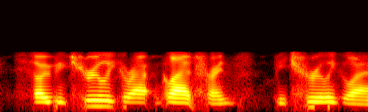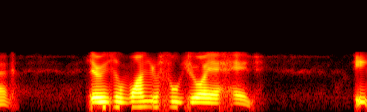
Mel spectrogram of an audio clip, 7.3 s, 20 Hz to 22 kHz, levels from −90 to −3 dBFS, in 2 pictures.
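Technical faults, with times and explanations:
Throughout: Codec 2 vocoder, heavy damage. The speech sounds robotic and buzzy because the decoder rebuilds it from sine waves using only pitch, voicing, energy and a spectral envelope, which points to about 1.3 kbit/s. Nothing remains above 3.8 kHz. Unlike ordinary band-limiting, the waveform itself is resynthesised, not merely filtered.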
